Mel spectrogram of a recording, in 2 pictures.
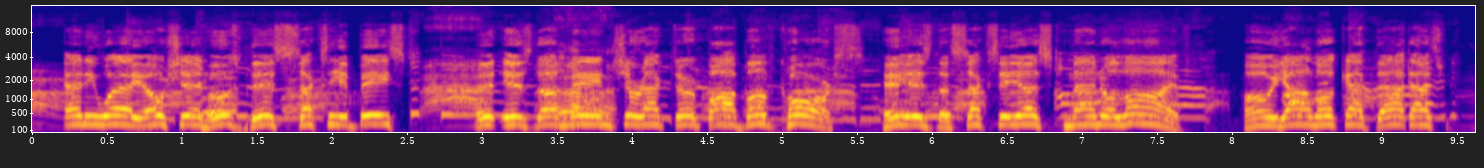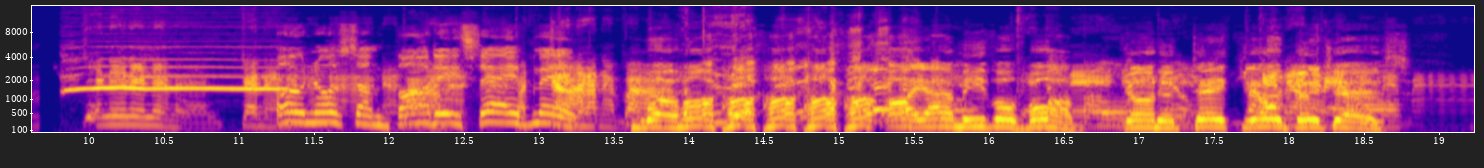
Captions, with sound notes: Bob:aNyWay, oH sHet! WhO's DiS Sexy bEaSt?! Bob:It iS ThE MaIn cHiReCtOr, BoB, oF CoUrSe! Bob:hE iS tEh SeXiEsT MaN AlIvE! Bob:o, yEaH, lOoK aT dAt aSs *someone scream* Girl:o, nO, sOmEbOdY, sAvE mE! Evil Bob:*evil laugh* Evil Bob:I aM EvIl bOb! Evil Bob:GoNnA tAkE YoUr bitCh AsS!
